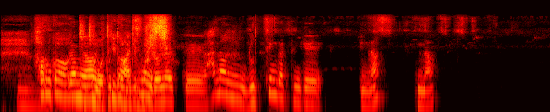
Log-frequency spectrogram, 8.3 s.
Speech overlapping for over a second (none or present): present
